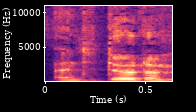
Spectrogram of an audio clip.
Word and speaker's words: Antidotum: I think it's called Antidotum. I don't know if that's how you pronounce it. In Yeah, Poland. it's Antidotum Airshow in Poland, Leszno, yes.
